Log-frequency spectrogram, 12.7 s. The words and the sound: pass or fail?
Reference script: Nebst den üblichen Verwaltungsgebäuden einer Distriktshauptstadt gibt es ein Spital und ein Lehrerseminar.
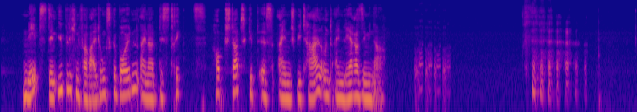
fail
